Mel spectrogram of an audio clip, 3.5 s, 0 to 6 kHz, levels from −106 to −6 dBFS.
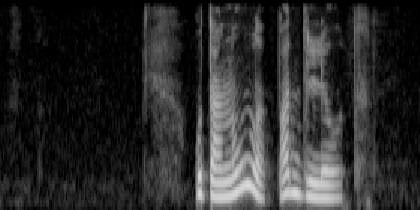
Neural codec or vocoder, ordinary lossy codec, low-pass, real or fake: none; none; 5.4 kHz; real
